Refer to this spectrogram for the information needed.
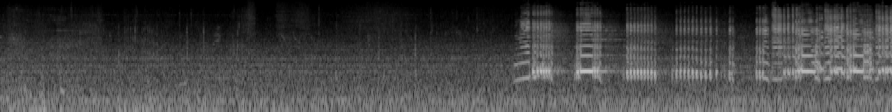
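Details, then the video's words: Trumpeter swans at the Wildlife Safari Park in Gretna, Nebraska give loud, nasal, horn-like honks in short bursts, several birds calling over one another after a quiet start with low background rumble. "Trumpeter Swans!"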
